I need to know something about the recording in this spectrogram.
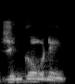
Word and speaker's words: Zingone: time called louis zingone d-i-n-g-o-n-e i think but he pronounced it zingone came up with a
